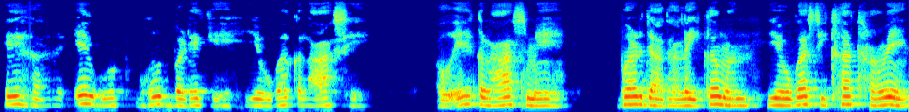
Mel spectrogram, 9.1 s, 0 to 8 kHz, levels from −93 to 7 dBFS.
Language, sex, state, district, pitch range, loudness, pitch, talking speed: Chhattisgarhi, male, Chhattisgarh, Jashpur, 180-210 Hz, -19 LUFS, 185 Hz, 140 wpm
